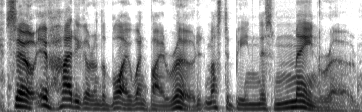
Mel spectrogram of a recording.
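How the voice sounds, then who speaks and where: A gentleman detective in a British period drama, English-accented and courteous. His speech is formal and probing, swinging freely in pitch, recorded close and dry. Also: very animated, brisk, no echo. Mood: absorbed, deliberate. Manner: precise, formal, questioning.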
